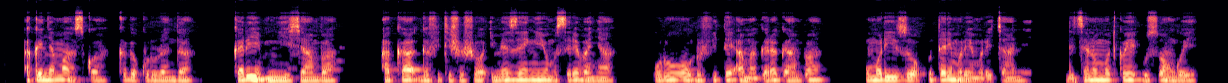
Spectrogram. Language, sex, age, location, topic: Kinyarwanda, male, 36-49, Nyagatare, agriculture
